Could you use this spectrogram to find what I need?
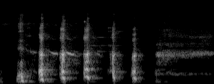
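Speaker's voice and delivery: high airy laugh; breathy laugh. Real, not acted. Laughs after sign-off.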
